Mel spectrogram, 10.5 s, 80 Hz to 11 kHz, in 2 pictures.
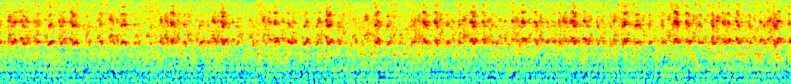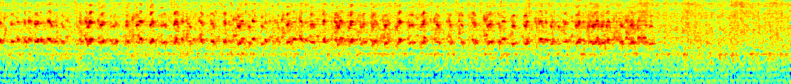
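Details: Mercedes 190E 2.3 engine, front-of-engine squeal: high chirping repeats about three times a second; stethoscope found water pump, alternator, power steering and AC bearings fine, and water on the belt quiets it briefly, so belt or tension suspected.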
